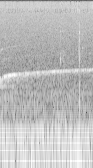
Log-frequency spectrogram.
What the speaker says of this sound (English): I hear ambulance or I hear sirens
